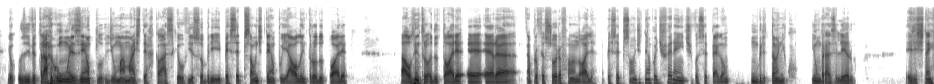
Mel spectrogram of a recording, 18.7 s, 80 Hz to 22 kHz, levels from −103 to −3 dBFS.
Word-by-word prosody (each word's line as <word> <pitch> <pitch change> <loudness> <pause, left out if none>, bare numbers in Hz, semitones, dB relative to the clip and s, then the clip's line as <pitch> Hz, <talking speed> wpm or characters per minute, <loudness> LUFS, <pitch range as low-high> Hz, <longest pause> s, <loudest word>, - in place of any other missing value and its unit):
Eu 95 - -2
inclusive 105 +5 +1
trago 110 +3 +5
um 105 -1 +6
exemplo 100 0 +2
de 90 - -4
uma 90 -2 +1
masterclasse 95 +3 -3
que - - -4
eu 75 - -1
vi 95 +4 -4
sobre 90 -4 -3
percepção 110 +2 -1
de 120 +1 -5
tempo 95 -7 -2
e 85 0 -1
aula 105 +5 +3
introdutória 95 +1 0 1.1
A - - +5
aula 105 +10 +6
introdutória 105 -3 +3
é 100 -1 +4
era 100 -1 +3 0.2
a - - -3
professora 115 +1 -2
falando: 115 -6 -3
"Olha, 85 -5 -1 0.2
percepção 130 +7 -6
de 150 -1 -8
tempo 155 0 -5
é - - -4
diferente. 140 -5 -5
Você 105 -1 -7
pega 100 0 -4
um 105 - -5 0.4
um 110 -3 +1
britânico 95 -4 -3 0.3
e 125 - 0
um 110 -4 +1
brasileiro" 90 +5 -1 1.1
"eles 105 +2 -3
têm, 110 -1 0
105 Hz, 135 wpm, -25 LUFS, 95-115 Hz, 1.1 s, um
